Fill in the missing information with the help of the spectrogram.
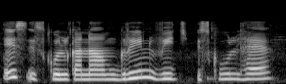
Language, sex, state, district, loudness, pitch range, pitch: Hindi, female, Jharkhand, Deoghar, -14 LUFS, 230-275 Hz, 250 Hz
